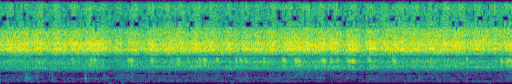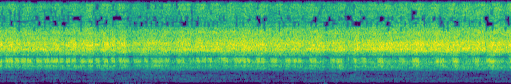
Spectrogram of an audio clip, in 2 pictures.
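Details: Preyed on by a Mantis religiosa, an ash cicada (Cicada orni) keeps up a dense, high, rasping drone for the whole stretch, dipping only slightly around the midpoint, with scattered faint low knocks beneath.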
